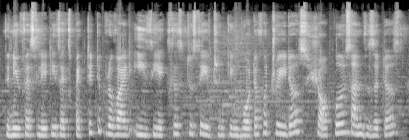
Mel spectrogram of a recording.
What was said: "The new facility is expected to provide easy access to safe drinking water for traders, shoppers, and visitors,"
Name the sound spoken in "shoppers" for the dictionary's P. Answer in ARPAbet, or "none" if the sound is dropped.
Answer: P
